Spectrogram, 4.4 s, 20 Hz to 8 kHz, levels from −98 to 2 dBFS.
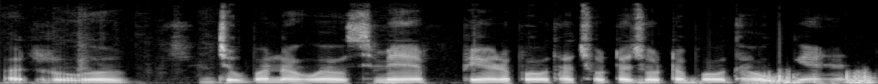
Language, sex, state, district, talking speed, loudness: Hindi, male, Chhattisgarh, Sarguja, 205 wpm, -12 LUFS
